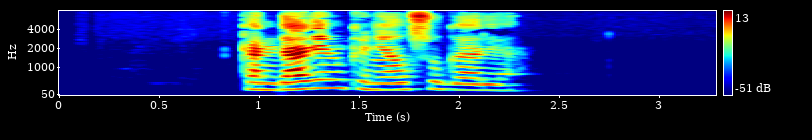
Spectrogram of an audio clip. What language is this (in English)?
Mari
